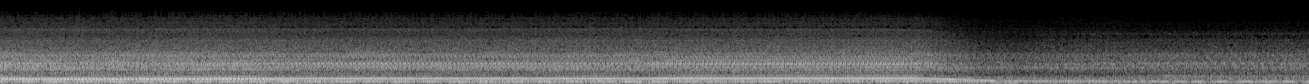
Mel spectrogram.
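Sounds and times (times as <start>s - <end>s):
diesel engine revving: 0.0s - 13.0s.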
